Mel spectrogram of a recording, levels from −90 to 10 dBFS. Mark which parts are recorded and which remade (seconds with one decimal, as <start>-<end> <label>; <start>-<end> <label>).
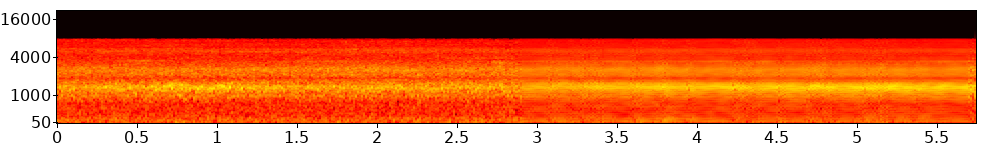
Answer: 0.0-2.9 recorded; 2.9-5.7 remade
